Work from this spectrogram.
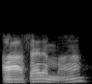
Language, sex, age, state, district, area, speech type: Telugu, male, 60+, Andhra Pradesh, Nellore, rural, conversation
